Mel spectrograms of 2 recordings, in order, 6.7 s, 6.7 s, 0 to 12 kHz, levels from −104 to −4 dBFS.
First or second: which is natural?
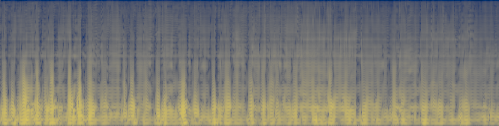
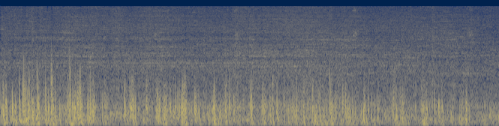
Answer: second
